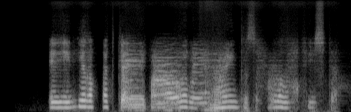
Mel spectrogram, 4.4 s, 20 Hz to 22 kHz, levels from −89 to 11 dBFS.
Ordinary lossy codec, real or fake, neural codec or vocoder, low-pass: none; fake; codec, 44.1 kHz, 0.9 kbps, DAC; none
